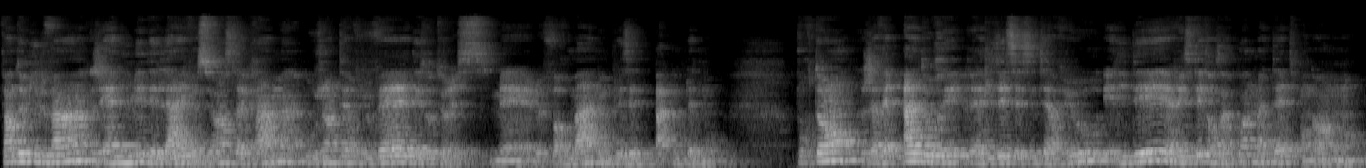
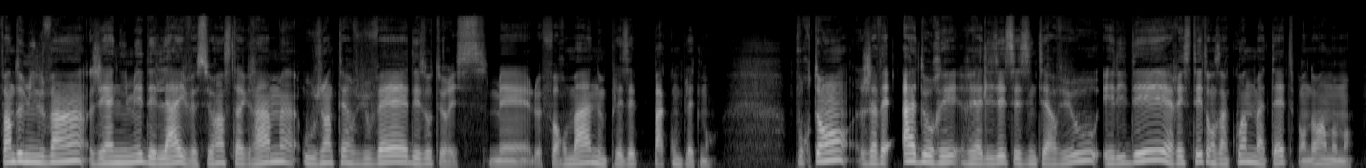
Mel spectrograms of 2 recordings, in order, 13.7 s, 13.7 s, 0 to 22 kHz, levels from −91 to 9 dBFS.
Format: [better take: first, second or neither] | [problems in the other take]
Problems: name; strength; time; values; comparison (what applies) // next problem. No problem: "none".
second | room echo; noticeable; dies away in 0.6 s // off-mic speech; far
